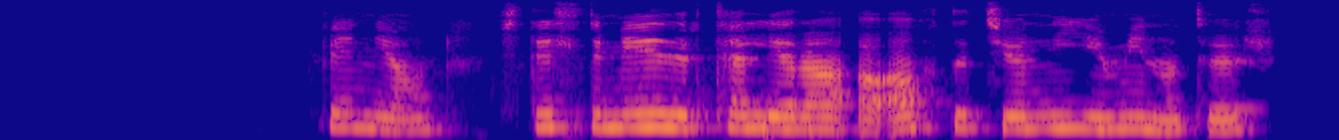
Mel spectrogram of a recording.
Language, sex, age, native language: Icelandic, female, 11, Icelandic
